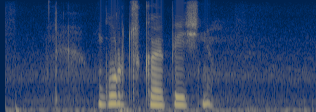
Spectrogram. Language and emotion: Russian, neutral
